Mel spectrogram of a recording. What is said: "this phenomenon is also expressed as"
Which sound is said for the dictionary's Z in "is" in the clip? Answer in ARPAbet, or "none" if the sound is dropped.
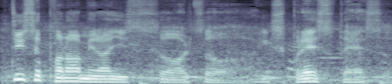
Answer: S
